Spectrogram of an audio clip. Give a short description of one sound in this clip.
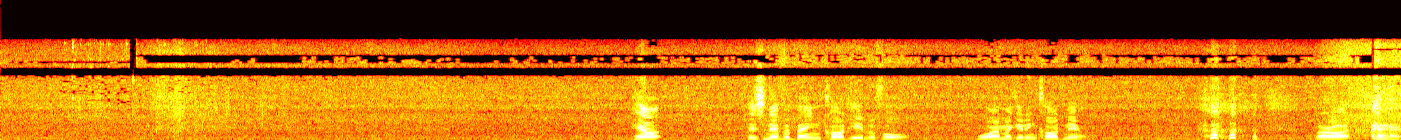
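A fish splashes weakly at the surface of the water.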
